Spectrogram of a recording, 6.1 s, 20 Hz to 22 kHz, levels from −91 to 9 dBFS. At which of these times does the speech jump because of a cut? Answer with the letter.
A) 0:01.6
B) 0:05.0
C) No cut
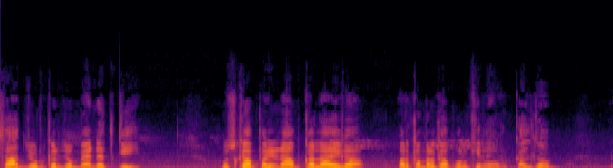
B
